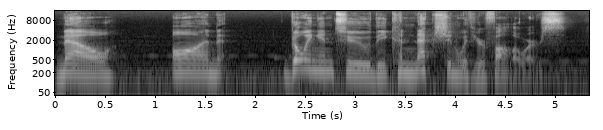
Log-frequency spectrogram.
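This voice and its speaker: A man's high voice with an American accent, very slow with long, frequent pauses and ordinary pitch variation, over music in the background. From Florida. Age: 30s. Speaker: YouTuber and TikToker. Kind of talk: casual chat.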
